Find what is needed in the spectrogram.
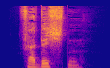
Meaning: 1. to condense, to densify 2. to solidify 3. to compress
- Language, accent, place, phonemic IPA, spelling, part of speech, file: German, Germany, Berlin, /fɛɐ̯ˈdɪçtn̩/, verdichten, verb, De-verdichten.ogg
